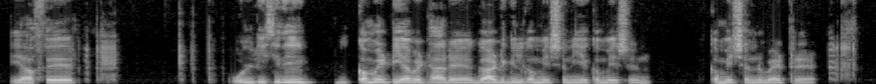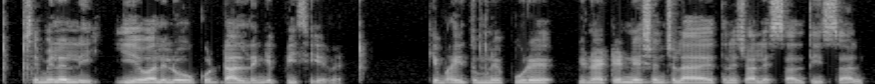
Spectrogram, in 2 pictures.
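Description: Low, dark-voiced man teaching casually. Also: level tone, moderate pace. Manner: joking, conversational Hinglish explaining. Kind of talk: exam-prep lecture.

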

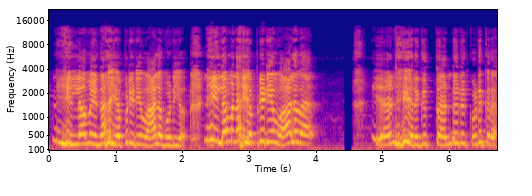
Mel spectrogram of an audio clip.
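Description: A man with a Tirunelveli Tamil accent, playing a young husband who pleads and weeps over his beloved in an emotional melodrama. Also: very high voice. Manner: pleading, tearful, sobbing between lines. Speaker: husband in a web serial.

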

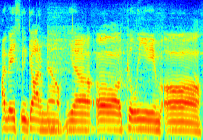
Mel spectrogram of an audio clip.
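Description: A young man giving casual, sarcastic commentary over his gameplay, with sudden excited outbursts. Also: on the high side, takes it slowly, lo-fi sound, background noise. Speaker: gaming video host.

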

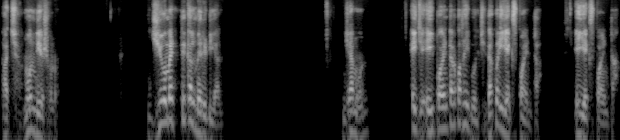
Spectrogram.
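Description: Bengali-guy teaching physics online, talks quick, keeps asking if u got it, dry close mic. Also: medium pitch, very animated, darkish tone, husky, no room sound. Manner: keeps checking if students follow, mixes in English terms. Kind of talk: interactive online class.

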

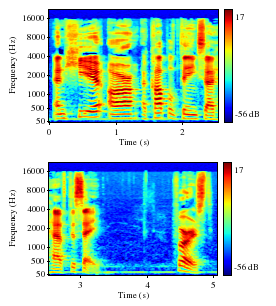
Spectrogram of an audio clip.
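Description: A middle-aged man speaks with a Russian accent at a mid-range pitch. He presents scripted political news commentary. His delivery is very slow and deliberate, read out as a presenter would. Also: a bit bright.

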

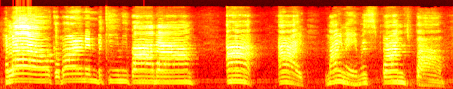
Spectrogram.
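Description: A woman's voice: sits high, very animated, a little slow, pushed and bright, faint music behind, pitched above the performer's own voice, full character voice. A woman voicing a cheerful young male sea sponge cartoon character, eager and bubbly.

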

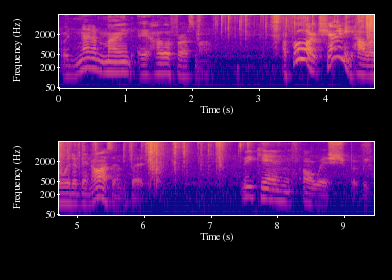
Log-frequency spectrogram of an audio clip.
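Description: A man's voice: mid-range voice, wildly swooping pitch, measured pace, long pauses, noisy background. A young man streaming live, reading card names aloud as he opens packs and chatting casually with his viewers.

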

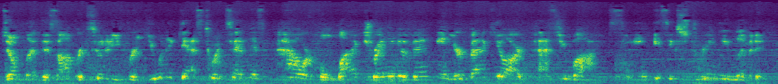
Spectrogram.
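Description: An infomercial announcer reading scripted advertising narration, heard from a television across a room. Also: medium pitch. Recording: distant TV playback in noisy room.

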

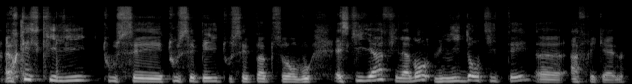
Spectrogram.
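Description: A middle-aged man hosting a TV arts show, putting lively questions to his guests over a video call with many fillers. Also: a little high, moderate pace, husky. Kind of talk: broadcast interview questions.

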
